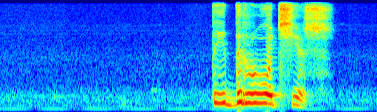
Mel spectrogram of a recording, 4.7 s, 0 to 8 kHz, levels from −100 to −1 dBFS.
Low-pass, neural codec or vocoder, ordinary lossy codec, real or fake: 7.2 kHz; none; none; real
